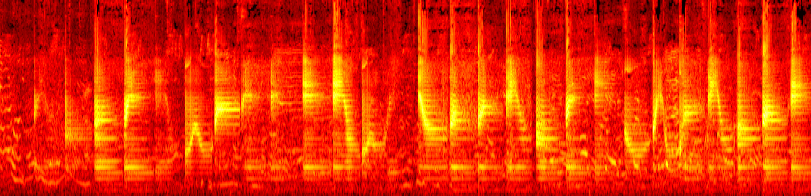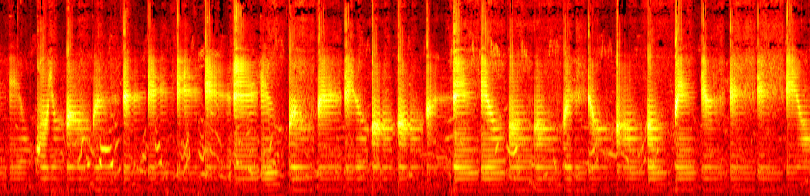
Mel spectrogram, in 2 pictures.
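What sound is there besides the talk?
jaw harp being played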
